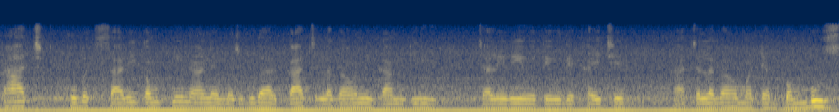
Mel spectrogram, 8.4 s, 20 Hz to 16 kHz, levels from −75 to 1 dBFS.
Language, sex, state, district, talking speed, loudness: Gujarati, male, Gujarat, Gandhinagar, 145 wpm, -17 LUFS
